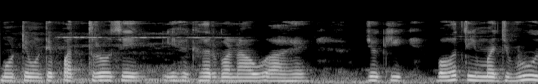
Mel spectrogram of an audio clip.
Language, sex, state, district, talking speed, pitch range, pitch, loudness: Hindi, female, Uttar Pradesh, Jyotiba Phule Nagar, 155 wpm, 170-185 Hz, 180 Hz, -18 LUFS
